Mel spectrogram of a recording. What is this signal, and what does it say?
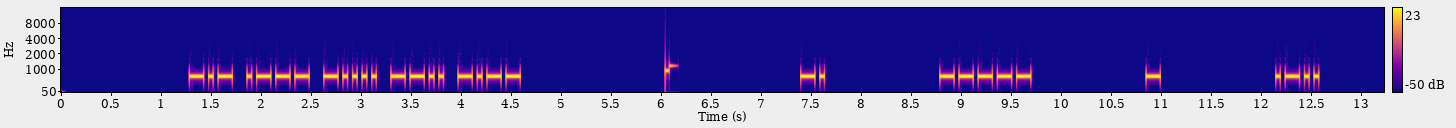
Morse code, heard as a keyed tone, about 25 wpm, spaced as for 12 wpm, 700 Hz. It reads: KJ6ZY N0TL
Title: USA Call Signs - 8x Character Spacing - 25wpm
